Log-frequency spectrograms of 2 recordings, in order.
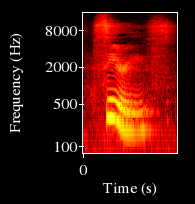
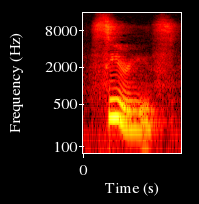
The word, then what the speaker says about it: series: we have series finale with a stress on the first syllable series series and finale stress the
